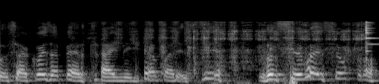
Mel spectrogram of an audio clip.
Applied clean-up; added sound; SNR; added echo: none; Cutlery, silverware; 10 dB; none.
